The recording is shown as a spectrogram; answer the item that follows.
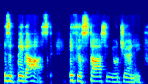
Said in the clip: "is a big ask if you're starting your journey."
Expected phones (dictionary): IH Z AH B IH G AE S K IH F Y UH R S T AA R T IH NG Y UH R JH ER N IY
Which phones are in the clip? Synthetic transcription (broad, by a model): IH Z AH B IH G AE S K IH F Y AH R S T AA R T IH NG Y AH R JH ER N IY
